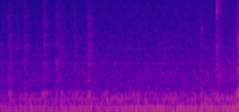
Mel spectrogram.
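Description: Coffee dripping off a soaked sheet of paper back into a foil pan of coffee: a few faint, scattered drips over a steady low hum.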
